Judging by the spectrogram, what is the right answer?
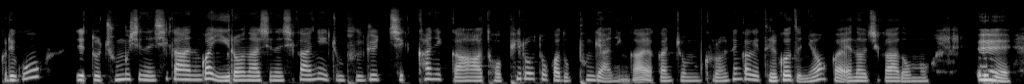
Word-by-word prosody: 그리고 260 - 0 0.3
이제 205 -1 +3
또 200 - 0
'주무시는 220 -1 0
시간과 225 +2 +3
일어나시는 190 0 +2
시간이 225 +4 -1
좀 200 -1 -6
불규칙하니까 205 -3 -1
더 165 - -4
피로도가 255 -7 -1
높은 180 +4 -6
게 185 - +1
아닌가?' 115 -6 -1
약간 165 0 -2
좀 170 -1 -5
그런 170 -1 -5
생각이 245 -2 -1
들거든요. 180 - +1
그러니까 - - +2
에너지가 165 0 +1
너무 155 +2 -4 0.5
예. 190 -9 +8
195 Hz, 365 characters per minute, -25 LUFS, 170-225 Hz, 0.5 s, 예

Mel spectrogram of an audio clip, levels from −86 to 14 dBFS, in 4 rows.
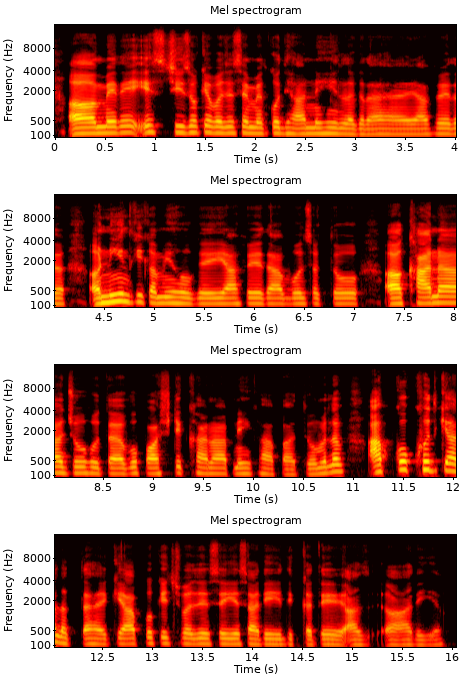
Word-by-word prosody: अ, 145 +2 +9
मेरे 155 +2 +2 0.2
इस 175 0 -4
चीज़ों 165 0 -1
की 165 - -3
वजह 155 -1 0
से 155 +1 -1
मेरे 145 -2 -2
को 155 - -1
ध्यान 135 -1 -2
नहीं 145 0 -2
लग 130 -2 -3
रहा 130 0 -3
है 125 0 -3
या 130 0 -2
फ़िर 135 +1 -4
द 135 - -2 0.3
अ, - - +7
नींद 180 +3 +5
की 175 +1 -3
कमी 155 -1 -1
हो 145 -1 0
गई 140 +1 -2
या 140 0 +1
फ़िर 145 -1 -2
आप 135 0 0
बोल 140 +1 -5
सकते 140 0 -10
हो 140 0 -3 0.2
अ, 140 +1 +9
ख़ाना 160 +1 +6
जो 155 0 -3
होता 145 -2 -3
है 140 - +4
वो - - 0
पौष्टिक 140 +2 -1
ख़ाना 140 -1 0
आप 140 - -5
नहीं 140 0 -4
ख़ा 140 -1 -5
पाते 125 +1 -8
हो। 130 - -4
मतलब 180 +6 +1 0.4
आपको 235 +5 +2
ख़ुद 235 -3 +4
क्या 205 -3 +5
लगता 145 -5 -2
है 130 0 -2
कि 130 +3 -7
आपको 135 +2 -4
किस 145 -1 -7
वजह 135 0 -2
से 135 0 -3
ये 130 - -1
सारी 130 0 -2
दिक़्क़तें 125 0 -5
आज 115 0 -4 0.2
आ 115 0 -3
रही 115 -1 -12
हैं। 120 +1 -14
140 Hz, 225 wpm, -24 LUFS, 130-155 Hz, 0.4 s, अ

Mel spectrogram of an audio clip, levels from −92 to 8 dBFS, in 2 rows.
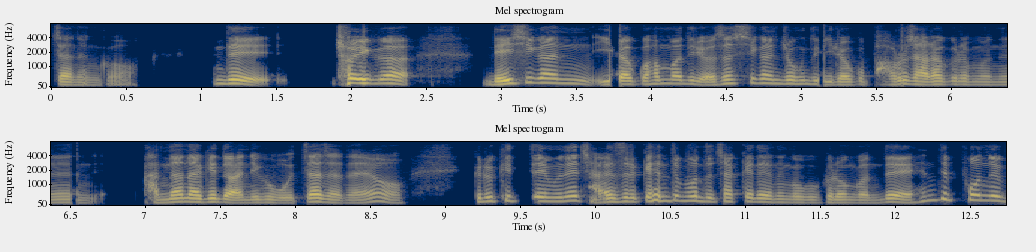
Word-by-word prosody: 자는 120 -4 -2
거. - - -13 0.5
근데 180 - +4 0.5
저희가 185 -3 +7 0.5
"4 145 +5 +7
시간 190 -6 -1
일하고 145 -1 +1
한마디로 165 -2 -1
6 170 +9 0
시간 190 0 -3
정도 165 -2 -3
일하고 130 0 -2
바로 140 +5 -3
자라." 140 -2 +2
그러면은 135 -1 -7 0.5
갓난 155 +5 0
아기도 160 -1 +4
아니고 135 +3 -1
못 120 -1 -7
자잖아요. 135 -1 -1 0.5
그렇기 190 +5 -4
때문에 195 +2 0
자연스럽게 175 -4 -1
핸드폰도 210 -5 -2
찾게 180 +1 -3
되는 150 -3 -2
거고 130 -1 -8
그런 130 0 -4
건데 125 +3 -1
핸드폰을 235 -1 -2
165 Hz, 350 characters per minute, -21 LUFS, 135-185 Hz, 0.5 s, 저희가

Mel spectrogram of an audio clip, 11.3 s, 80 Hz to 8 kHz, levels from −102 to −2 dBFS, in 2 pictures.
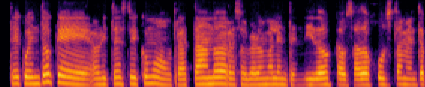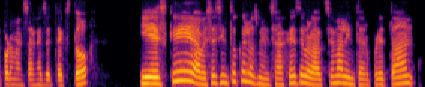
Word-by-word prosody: Te 215 0 -2
cuento 220 +4 +2
que 205 -6 +2
ahorita 195 +1 -4
estoy 210 0 -2
como 215 -5 -2
tratando 200 +4 0
de 210 - +4
resolver 185 -1 -3
un 190 0 -3
malentendido 185 0 -1
causado 180 -1 +1
justamente 190 0 -4
por 195 +1 -4
mensajes 180 0 -11
de 175 - -3
texto, 185 +7 +1 0.7
y 215 0 +7
es 215 -2 +6
que, 310 +1 +4
a 225 - +5
veces 205 +4 -2
siento 250 +3 -3
que 305 +1 -1
los 255 -6 -1
mensajes 195 +4 -4
de 250 - +3
verdad 190 -5 +1
se 230 +5 -5
malinterpretan 200 0 -2
195 Hz, 160 wpm, -24 LUFS, 185-220 Hz, 0.7 s, y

